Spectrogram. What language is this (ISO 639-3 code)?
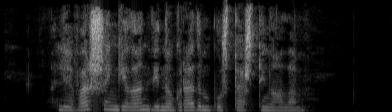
chm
